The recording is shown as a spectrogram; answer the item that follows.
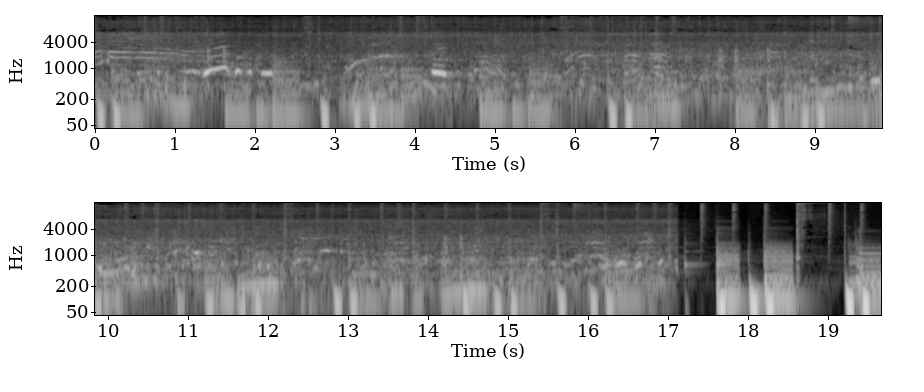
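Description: Swimmers splashing in a busy swimming pool, with a mix of voices over the water noise and background music running under it. A little before the end the pool sound cuts off abruptly and only the music carries on.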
